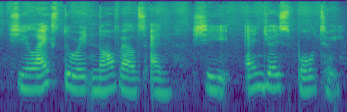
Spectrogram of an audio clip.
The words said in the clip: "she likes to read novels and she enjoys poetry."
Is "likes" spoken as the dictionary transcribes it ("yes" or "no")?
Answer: yes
